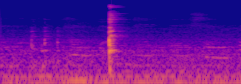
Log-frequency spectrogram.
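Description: Polished metal lid of a ring box dropping into place on its base: one sharp metallic click about a second in as its alignment pins seat in their holes.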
